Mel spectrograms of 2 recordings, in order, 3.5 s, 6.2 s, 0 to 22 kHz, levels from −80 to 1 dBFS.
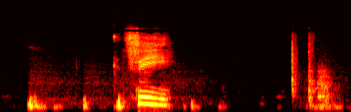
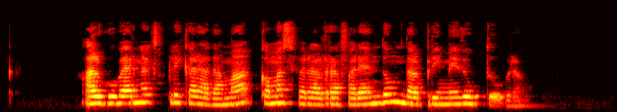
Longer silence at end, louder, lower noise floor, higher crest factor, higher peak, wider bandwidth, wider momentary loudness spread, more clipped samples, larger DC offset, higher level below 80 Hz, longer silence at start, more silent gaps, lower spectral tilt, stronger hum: second, 0.1 s vs 0.9 s; first, -19 LUFS vs -22 LUFS; about the same, -72 dBFS vs -71 dBFS; about the same, 20 dB vs 20 dB; about the same, -2 dBFS vs -2 dBFS; second, 9.4 kHz vs 11.5 kHz; first, 23 LU vs 10 LU; neither; neither; first, -62 dBFS vs -76 dBFS; second, 0.3 s vs 0.85 s; neither; about the same, -4.5 dB/octave vs -4.5 dB/octave; neither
